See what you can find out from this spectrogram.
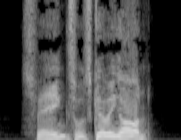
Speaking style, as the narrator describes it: I shouted to the AI

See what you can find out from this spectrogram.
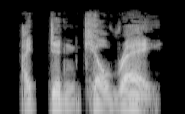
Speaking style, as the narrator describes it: Ellis said fiercely

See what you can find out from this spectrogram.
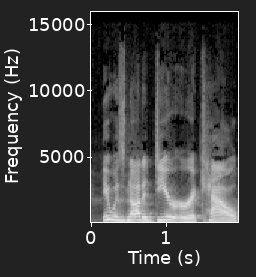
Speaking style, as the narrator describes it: Pennell said

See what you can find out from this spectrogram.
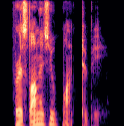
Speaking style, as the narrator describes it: His breath stirred my hair and made me shiver as he whispered

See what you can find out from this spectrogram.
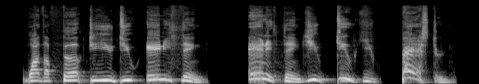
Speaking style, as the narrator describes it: Ben screamed back

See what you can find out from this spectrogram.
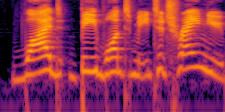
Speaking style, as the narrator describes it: Mace yelled

